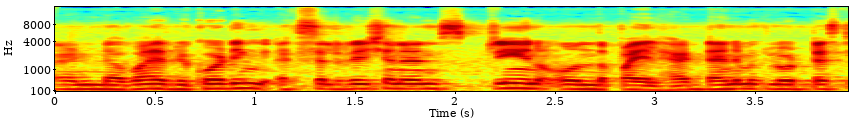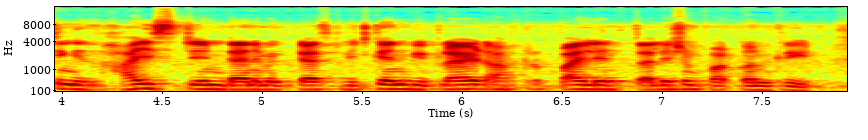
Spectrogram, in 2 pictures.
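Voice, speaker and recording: A man's fairly high-pitched voice, flat and monotone, at a very fast pace with hardly any pauses. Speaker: construction inspector explaining site work. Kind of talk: tutorial. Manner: halting, many fillers.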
